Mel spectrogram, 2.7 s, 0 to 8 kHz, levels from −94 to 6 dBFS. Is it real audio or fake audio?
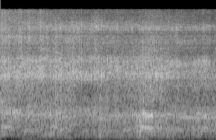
fake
